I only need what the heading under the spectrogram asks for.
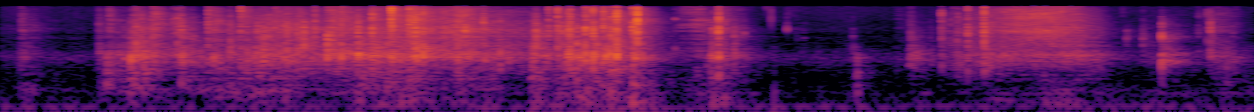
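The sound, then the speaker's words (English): Plastic packets of assorted noodles being handled, crinkling and crunching in a continuous run of crisp rustles and crackles that swell and ease, with no talking. “Let me bring all the different types of noodle.”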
